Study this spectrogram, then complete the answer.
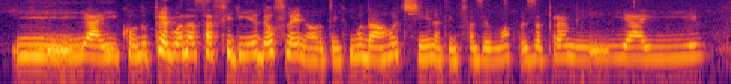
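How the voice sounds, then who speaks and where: A woman speaks fairly quickly at a fairly high pitch, with hardly any pauses and ordinary pitch variation. The sound is dry and close, with no echo. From Rio de Janeiro, Brazil. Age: 40s. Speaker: runner and online shop owner. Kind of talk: podcast interview.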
